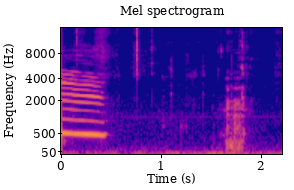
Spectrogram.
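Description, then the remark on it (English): Someone chokes while drinking, a single short, wet sputtering burst, following a brief steady tone at the start. “You choking on my intro?”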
